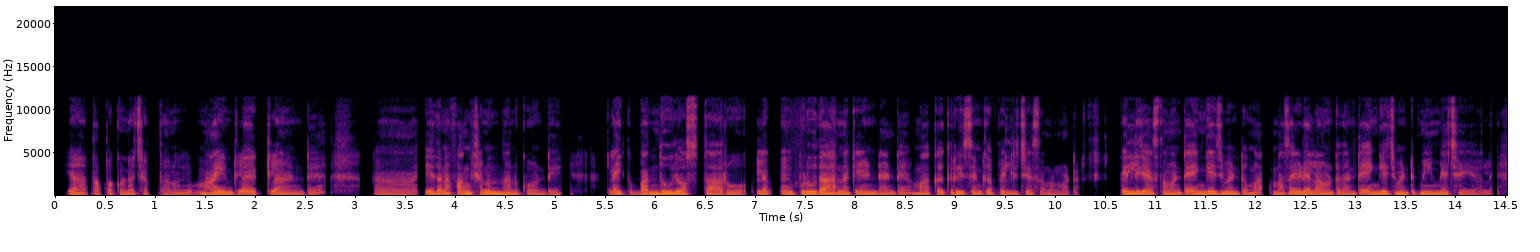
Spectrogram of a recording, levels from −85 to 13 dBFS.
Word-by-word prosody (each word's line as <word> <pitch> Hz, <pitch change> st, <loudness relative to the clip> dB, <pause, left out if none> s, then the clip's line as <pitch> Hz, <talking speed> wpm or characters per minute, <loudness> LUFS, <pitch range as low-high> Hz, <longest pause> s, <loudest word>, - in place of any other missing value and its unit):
Yeah! 250 Hz, -2 st, +1 dB
తప్పకుండా 230 Hz, 0 st, -3 dB
చెప్తాను. 220 Hz, 0 st, -8 dB, 0.3 s
మా 255 Hz, -, +2 dB
ఇంట్లో 270 Hz, +2 st, +1 dB
ఎట్లా 265 Hz, +2 st, -2 dB
అంటే 240 Hz, +6 st, -6 dB, 0.6 s
ఆహ్, 210 Hz, -2 st, -6 dB, 0.2 s
ఏదన్నా 285 Hz, +3 st, +3 dB
ఫంక్షన్ 270 Hz, 0 st, +2 dB
ఉందనుకోండి. 225 Hz, -4 st, 0 dB, 0.6 s
లైక్ 240 Hz, 0 st, 0 dB
బంధువులోస్తారు 240 Hz, -1 st, +3 dB, 0.3 s
లే 245 Hz, -, +2 dB, 0.3 s
ఇప్పుడు 250 Hz, +2 st, +2 dB
ఉదాహరణకేంటంటే, 255 Hz, -1 st, +2 dB, 0.2 s
మా 280 Hz, -, 0 dB
అక్కకి 265 Hz, +1 st, -2 dB
రీసెంట్‌గా 245 Hz, +1 st, 0 dB
పెళ్లి 225 Hz, -1 st, -2 dB
చేసాం 220 Hz, -2 st, -4 dB
అనమాట. 195 Hz, -1 st, -11 dB, 0.5 s
పెళ్లి 260 Hz, 0 st, +4 dB
చేస్తామంటే 250 Hz, +1 st, 0 dB
ఎంగేజ్మెంట్ 250 Hz, +2 st, +2 dB
మా 280 Hz, -, -3 dB, 0.2 s
మా -, -, -1 dB
సైడ్ 260 Hz, 0 st, +3 dB
ఎలా 245 Hz, 0 st, +1 dB
ఉంటదంటే, 240 Hz, +2 st, -3 dB
ఎంగేజ్మెంట్ 250 Hz, +1 st, +2 dB
మేమే 240 Hz, 0 st, +2 dB
చేయాలి. 200 Hz, -5 st, -7 dB
245 Hz, 135 wpm, -25 LUFS, 230-255 Hz, 0.6 s, పెళ్లి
